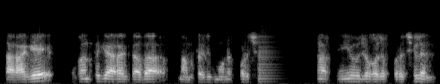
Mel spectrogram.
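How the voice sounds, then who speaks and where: A man from Maharashtra, more at home in Hindi and Marathi, gives a humble devotional talk in halting, less practised Bengali mixed with English words over an online call. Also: medium pitch, level tone, phone-quality sound. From Maharashtra, India. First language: speaks Hindi and Marathi more readily than Bengali. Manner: humble, deferential. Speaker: guest devotional speaker. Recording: thin band-limited online call audio.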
